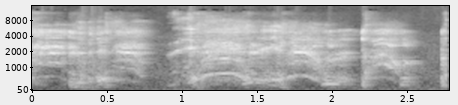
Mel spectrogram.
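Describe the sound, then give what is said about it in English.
A person coughs and clears their throat several times in close succession, loud, with rough, raspy bursts and no speech. “I'm coughing like Greg Cody.”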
